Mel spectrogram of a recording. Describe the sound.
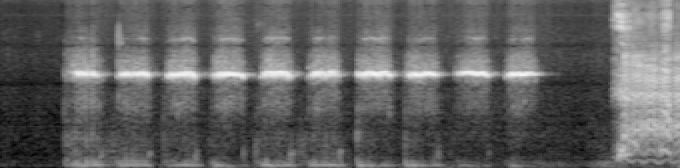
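A voice imitates a cricket with nine evenly spaced, shrill chirps, each with a raspy buzz beneath it, followed by a brief burst of noisy hiss.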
